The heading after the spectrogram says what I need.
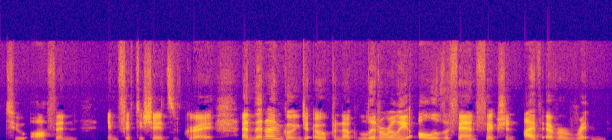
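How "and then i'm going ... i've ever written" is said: normal talking voice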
